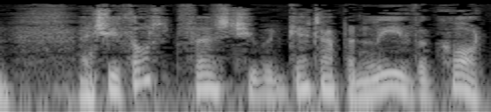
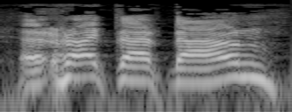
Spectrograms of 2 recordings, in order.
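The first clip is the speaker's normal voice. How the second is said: king voice; 11 semitones higher, 3 dB louder, slower than usual. Acted.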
